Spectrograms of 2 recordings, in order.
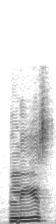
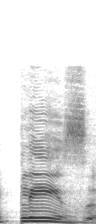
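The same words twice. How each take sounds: First: "प्लीज" ending in a voiceless s; wrong s ending. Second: "प्लीज" ending in a buzzing z; voiced z ending. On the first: Teacher showing students' mistake in "प्लीज", final s. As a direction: say "प्लीज" as "plees". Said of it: "प्लीज नहीं". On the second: Teacher correcting students with "प्लीज", final z voiced. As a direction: voice the last sound of "प्लीज" as z. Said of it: "ज होता है". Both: Shown as a demonstration.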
